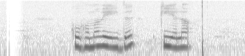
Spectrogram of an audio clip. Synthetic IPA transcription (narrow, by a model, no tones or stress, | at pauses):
koɦoməʋejid̪əkijəla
